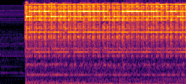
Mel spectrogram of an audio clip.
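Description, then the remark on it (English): After a moment of silence, a telephone on a bank manager's desk in a Chase bank bursts into a loud, continuous ring, its bright bell sound sustained, with no one speaking. “the phone sitting on Barrett's desk started ringing”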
